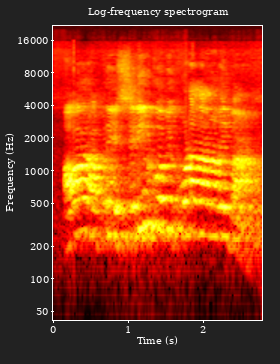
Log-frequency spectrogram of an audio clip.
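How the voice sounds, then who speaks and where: A man talks in a room with audible echo, and noticeable background noise is also present. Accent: Telangana. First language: Telugu (speaking Hindi). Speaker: chief guest speaker, civil servant. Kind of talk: speech to students.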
